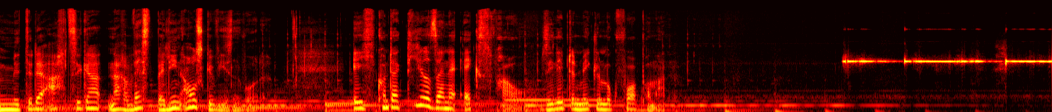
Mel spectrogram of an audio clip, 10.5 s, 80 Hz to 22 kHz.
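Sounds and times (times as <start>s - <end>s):
speech: 0.0s - 6.8s
low hum: 5.0s - 7.0s
loud shrill smoke alarm beeping: 8.4s - 10.5s.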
